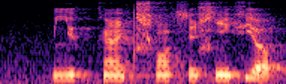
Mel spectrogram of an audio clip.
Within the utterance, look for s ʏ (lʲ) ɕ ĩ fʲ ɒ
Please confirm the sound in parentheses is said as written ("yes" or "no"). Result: no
